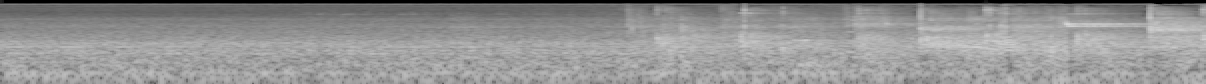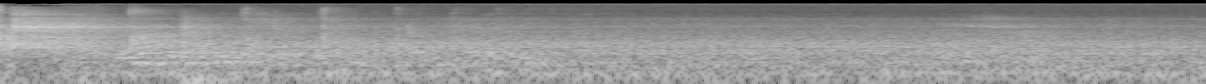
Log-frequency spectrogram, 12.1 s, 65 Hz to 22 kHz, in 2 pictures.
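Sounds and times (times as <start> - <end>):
steady low hum: 0.0 - 12.0
table tennis ball clicking: 3.1 - 8.6.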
